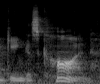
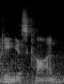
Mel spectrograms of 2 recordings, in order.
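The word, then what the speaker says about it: Genghis Khan: meet with the guy gingas Khan not gask Khan uh his grandson KublaCon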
